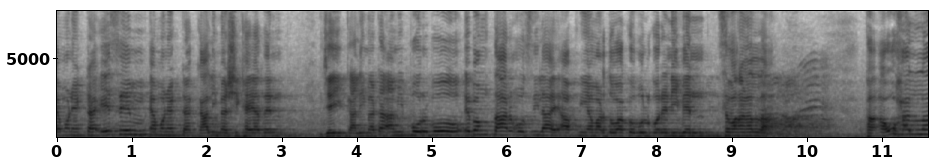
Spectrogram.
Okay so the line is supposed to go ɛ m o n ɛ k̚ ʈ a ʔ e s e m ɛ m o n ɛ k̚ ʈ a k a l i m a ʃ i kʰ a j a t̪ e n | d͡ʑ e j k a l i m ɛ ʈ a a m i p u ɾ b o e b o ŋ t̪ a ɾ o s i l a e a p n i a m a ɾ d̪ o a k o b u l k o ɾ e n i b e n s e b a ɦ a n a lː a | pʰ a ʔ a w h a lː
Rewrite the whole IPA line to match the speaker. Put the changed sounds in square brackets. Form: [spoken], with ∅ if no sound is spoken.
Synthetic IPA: ɛ m o n ɛ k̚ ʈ a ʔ e s e m ɛ m o n ɛ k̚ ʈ a k a l i m a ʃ i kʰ a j a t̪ e n | d͡ʑ e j k a l i m [a] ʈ a a m i p [o] ɾ b o e b o ŋ t̪ a ɾ o s i l a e a p n i a m a ɾ d̪ o a k o b u l k o ɾ e n i b e n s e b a ɦ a n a lː a | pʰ a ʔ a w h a lː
